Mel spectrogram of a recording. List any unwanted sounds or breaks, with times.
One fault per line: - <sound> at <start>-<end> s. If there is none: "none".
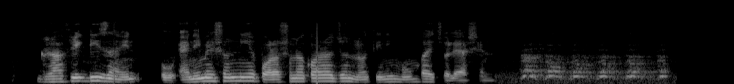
- bark at 5.2-6.7 s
